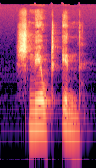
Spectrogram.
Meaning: inflection of insneeuwen: 1. second/third-person singular present indicative 2. plural imperative
- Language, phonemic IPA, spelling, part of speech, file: Dutch, /ˈsnewt ˈɪn/, sneeuwt in, verb, Nl-sneeuwt in.ogg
